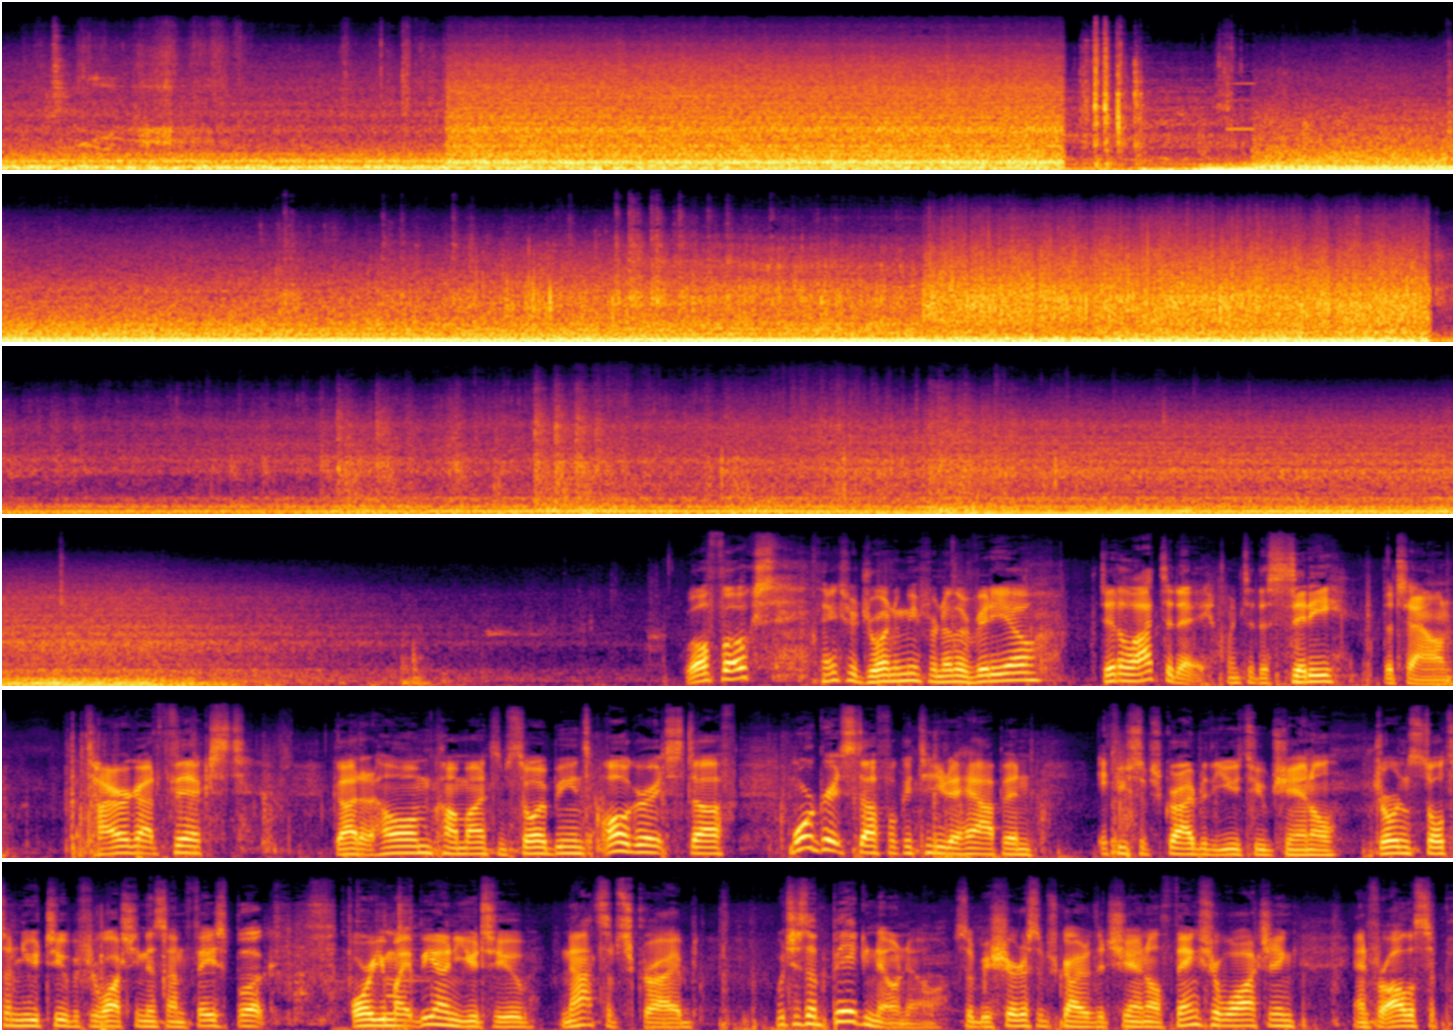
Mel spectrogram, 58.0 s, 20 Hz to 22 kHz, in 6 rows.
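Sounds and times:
combine engine running: 0.0 - 7.1
truck driving on gravel: 0.0 - 7.2, 8.4 - 31.6, 41.0 - 49.8.

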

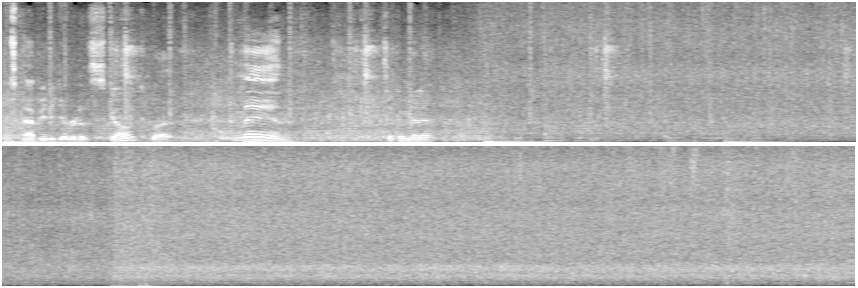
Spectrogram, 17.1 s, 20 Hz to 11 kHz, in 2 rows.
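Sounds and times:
stream running over rocks: 0.0 - 17.0
soft low thump: 4.9 - 5.5, 9.7 - 10.2.

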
